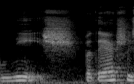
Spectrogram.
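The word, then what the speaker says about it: Niš: like no I s but they pronounce like with an H so if you want to look it up on the map Niche Serbia it's the southern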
